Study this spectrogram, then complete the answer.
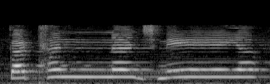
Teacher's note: ಇಲ್ಲಿ ಕಥ ಥ ಮಹಾಪ್ರಾಣ ಹ್ರಸ್ವ ಬರಬೇಕು. · ಮ ಮೇಲೆ ಆಘಾತ ಬರಬೇಕು. ಮುಂದೆ ಸ್ಮ ಎಂಬ ಸಂಯುಕ್ತ ಅಕ್ಷರ ಬಂದ ಕಾರಣ.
